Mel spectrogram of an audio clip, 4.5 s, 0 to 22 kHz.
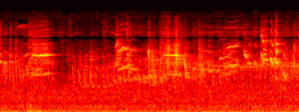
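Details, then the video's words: A proven 2009 American Singer canary hen, white, singing after the molt, gives bright, rapid twittering phrases with buzzy trills, broken by short pauses. "Singing canary FEMALE"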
